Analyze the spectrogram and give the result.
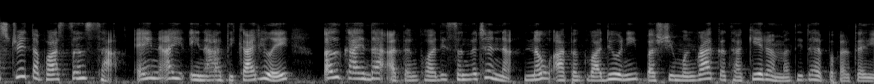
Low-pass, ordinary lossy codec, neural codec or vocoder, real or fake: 7.2 kHz; none; codec, 24 kHz, 0.9 kbps, WavTokenizer, small release; fake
